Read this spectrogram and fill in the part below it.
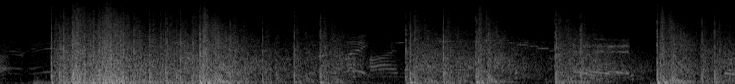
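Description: Musket volleys crack and roll in a Civil War-era battle game, with several dense bursts of massed gunfire that echo and overlap, broken by brief pauses, while voices talk faintly underneath.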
